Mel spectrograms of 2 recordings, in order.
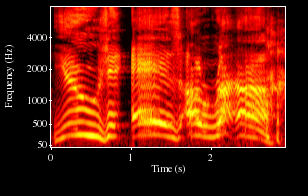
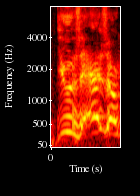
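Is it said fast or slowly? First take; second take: slowly; fast. First: It is said slowly, words separated. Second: It is said fast, words run together.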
